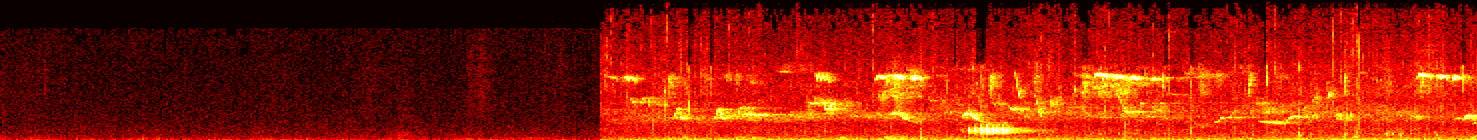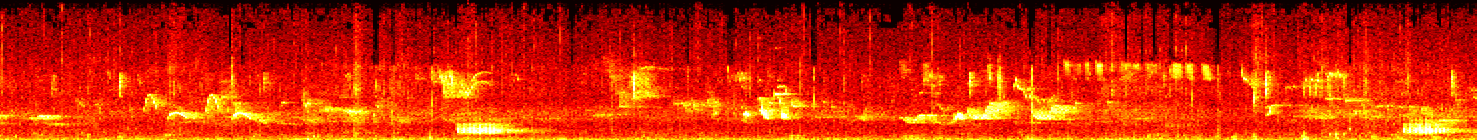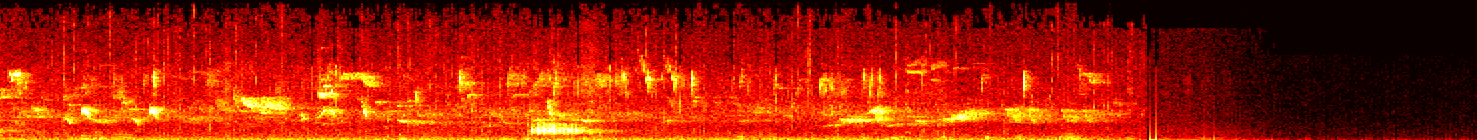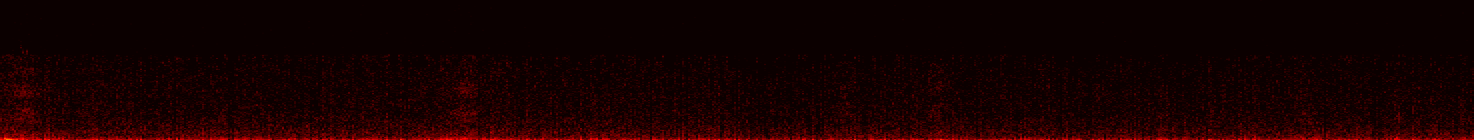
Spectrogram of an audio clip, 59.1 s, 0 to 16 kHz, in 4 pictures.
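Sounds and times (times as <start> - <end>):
songbirds chorus: 6.1 - 41.0.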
